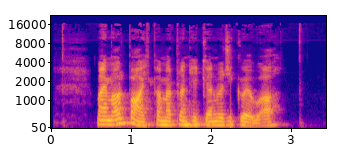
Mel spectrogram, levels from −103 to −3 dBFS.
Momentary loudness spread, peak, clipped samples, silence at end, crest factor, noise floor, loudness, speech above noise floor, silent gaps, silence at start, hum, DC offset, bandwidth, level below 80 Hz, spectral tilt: 8 LU; -2 dBFS; under 0.1%; 0.6 s; 18 dB; -52 dBFS; -19 LUFS; 34 dB; none; 0.55 s; none; under 0.1%; 17 kHz; -58 dBFS; -6.5 dB/octave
